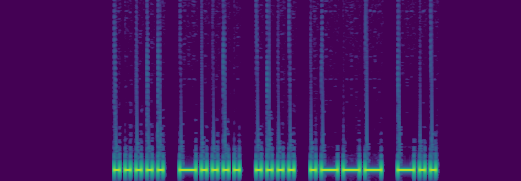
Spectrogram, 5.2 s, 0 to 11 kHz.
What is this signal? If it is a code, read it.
Morse code, heard as a keyed tone, about 22 wpm, 700 Hz. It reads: 56HJD
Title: Five Challenging Letter-Number Combinations 22wpm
